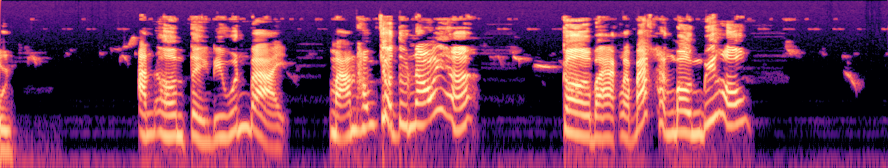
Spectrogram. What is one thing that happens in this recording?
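A woman speaks firmly, close by.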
